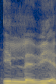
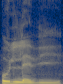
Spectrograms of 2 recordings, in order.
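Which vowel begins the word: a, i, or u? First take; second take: i; u. First: The word begins with an i vowel. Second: The word begins with a u vowel. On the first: "Tak boleh ada illazi" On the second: "ataupun ullazi"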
